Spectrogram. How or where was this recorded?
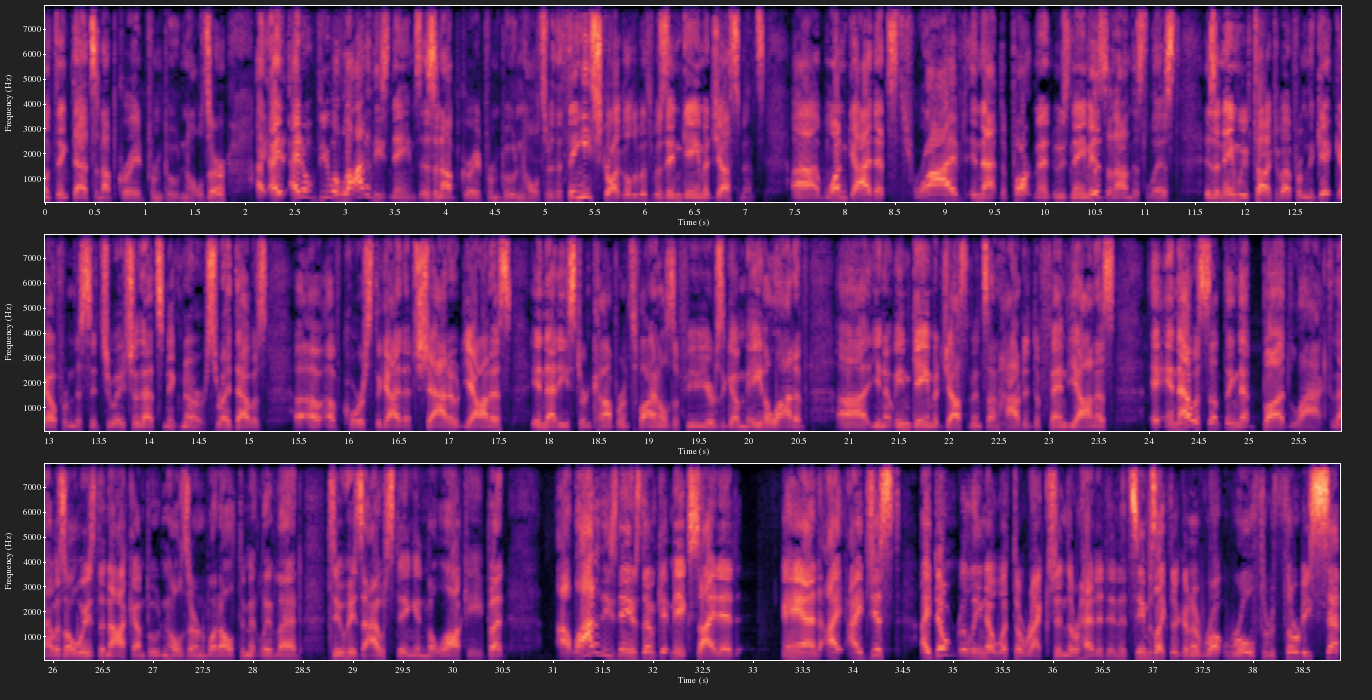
busy venue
